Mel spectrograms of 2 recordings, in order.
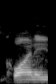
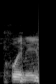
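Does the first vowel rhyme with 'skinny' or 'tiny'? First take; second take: tiny; skinny. First: The first vowel is long, as in 'tiny'. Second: The first vowel is short, as in 'skinny'. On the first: The speaker calls it right. "like tiny" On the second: The speaker calls it wrong. "like skinny"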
